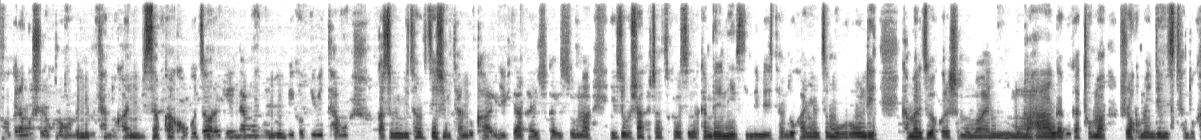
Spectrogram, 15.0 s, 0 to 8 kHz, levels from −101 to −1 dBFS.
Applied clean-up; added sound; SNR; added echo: none; none; none; none.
